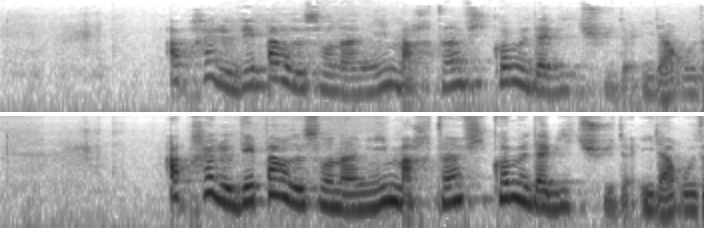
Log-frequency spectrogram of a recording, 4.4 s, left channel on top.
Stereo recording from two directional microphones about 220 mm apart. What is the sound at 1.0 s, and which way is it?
A woman's voice, 55° right (ahead or behind).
